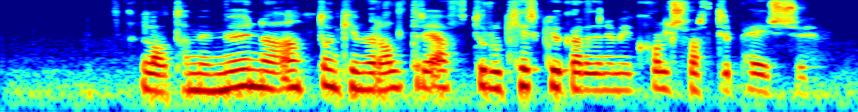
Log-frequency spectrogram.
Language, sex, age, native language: Icelandic, female, 40-49, Icelandic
